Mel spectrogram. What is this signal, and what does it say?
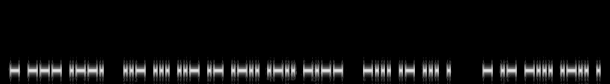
Morse code, heard as a keyed tone, about 40 wpm, 650 Hz. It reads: TOP USUALLY BASE TABLE
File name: Engelske ord 40-40 wpm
